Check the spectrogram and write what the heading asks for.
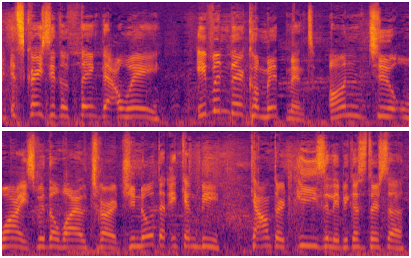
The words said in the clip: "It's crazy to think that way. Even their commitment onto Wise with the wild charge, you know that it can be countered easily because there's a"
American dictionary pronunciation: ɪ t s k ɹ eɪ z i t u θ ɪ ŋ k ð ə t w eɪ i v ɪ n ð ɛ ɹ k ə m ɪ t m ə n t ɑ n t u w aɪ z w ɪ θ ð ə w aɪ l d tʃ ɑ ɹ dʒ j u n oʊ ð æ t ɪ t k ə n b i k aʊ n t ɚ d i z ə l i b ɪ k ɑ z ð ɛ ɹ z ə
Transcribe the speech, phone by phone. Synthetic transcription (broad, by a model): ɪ t s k ɹ eɪ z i t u θ ɪ ŋ k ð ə t w eɪ i v ɪ n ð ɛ ɹ k ə m ɪ t m ə n t ɑ n t u w aɪ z w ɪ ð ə w aɪ l d tʃ ɑ ɹ dʒ j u n oʊ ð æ t ɪ t k ə n b i k aʊ n t ɚ d i z ə l i b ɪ k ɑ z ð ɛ ɹ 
